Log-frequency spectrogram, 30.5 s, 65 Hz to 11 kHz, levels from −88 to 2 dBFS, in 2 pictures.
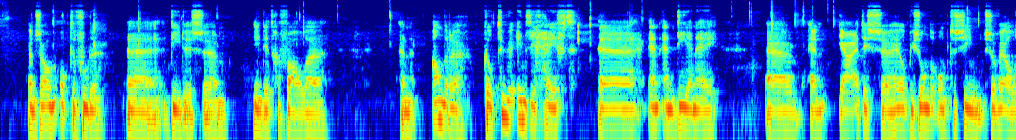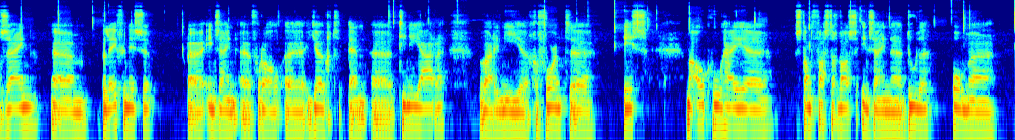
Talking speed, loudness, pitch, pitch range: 130 wpm, -25 LUFS, 100 Hz, 95-110 Hz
